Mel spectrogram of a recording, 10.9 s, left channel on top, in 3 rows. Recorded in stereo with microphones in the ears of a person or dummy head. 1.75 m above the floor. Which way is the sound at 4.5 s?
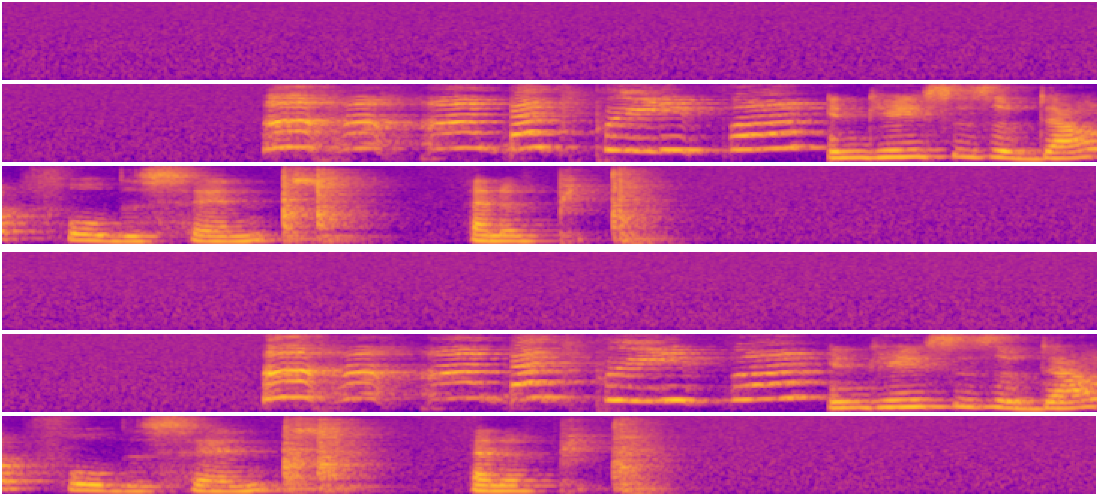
25° right (ahead or behind).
